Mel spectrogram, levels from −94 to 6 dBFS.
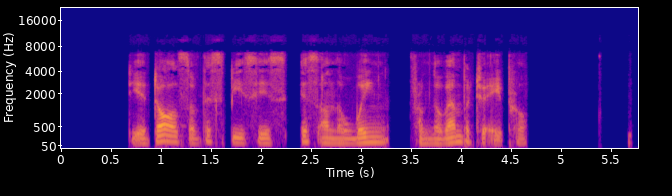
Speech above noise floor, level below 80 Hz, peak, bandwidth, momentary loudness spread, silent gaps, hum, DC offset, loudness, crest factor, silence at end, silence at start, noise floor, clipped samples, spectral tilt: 63 dB; -54 dBFS; -4 dBFS; 11 kHz; 15 LU; none; none; under 0.1%; -26 LUFS; 24 dB; 0.05 s; 0.65 s; -89 dBFS; under 0.1%; -4 dB/octave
